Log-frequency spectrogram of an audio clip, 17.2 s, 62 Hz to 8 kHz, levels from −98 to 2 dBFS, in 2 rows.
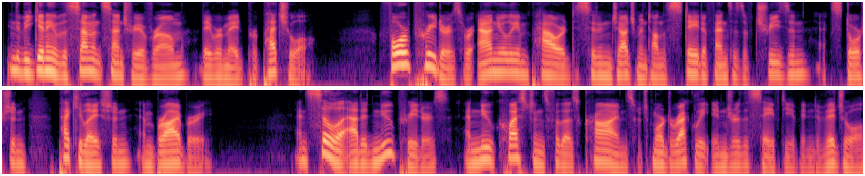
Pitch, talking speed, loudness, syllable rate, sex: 115 Hz, 180 wpm, -22 LUFS, 6.1 syllables/s, male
